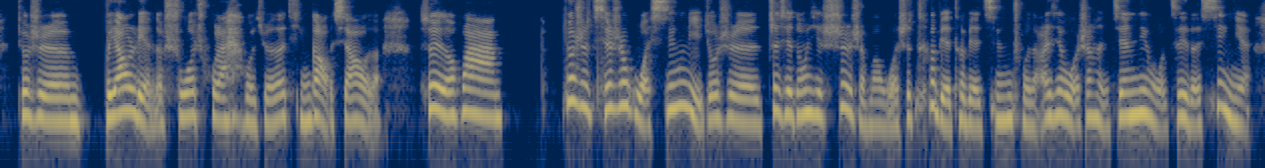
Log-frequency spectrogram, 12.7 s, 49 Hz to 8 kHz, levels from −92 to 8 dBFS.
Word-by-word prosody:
就 245 Hz, 0 st, +2 dB
是 205 Hz, -3 st, +1 dB, 0.2 s
不 225 Hz, -, +4 dB
要 265 Hz, +4 st, +6 dB
脸 220 Hz, -6 st, +3 dB
地 190 Hz, -, -5 dB
说 235 Hz, +5 st, 0 dB
出 235 Hz, 0 st, -6 dB
来， 205 Hz, -1 st, -1 dB, 0.2 s
我 195 Hz, -2 st, -3 dB
觉 190 Hz, +2 st, -5 dB
得 220 Hz, +3 st, -1 dB
挺 210 Hz, -2 st, -5 dB
搞 235 Hz, -, 0 dB
笑 205 Hz, -4 st, -1 dB
的。 -, -, -7 dB, 0.4 s
所 300 Hz, -, 0 dB
以 295 Hz, -, +7 dB
的 245 Hz, -2 st, +5 dB
话， 245 Hz, -3 st, +2 dB, 0.7 s
就 375 Hz, 0 st, +5 dB
是 320 Hz, -5 st, +1 dB
其 285 Hz, +4 st, +2 dB
实 320 Hz, +2 st, +1 dB
我 235 Hz, -, +2 dB
心 300 Hz, -, +3 dB
里 230 Hz, -, 0 dB
就 215 Hz, +3 st, -2 dB
是 200 Hz, -3 st, -3 dB
这 280 Hz, -1 st, -1 dB
些 250 Hz, 0 st, +2 dB
东 250 Hz, +2 st, +2 dB
西 245 Hz, -1 st, 0 dB
是 290 Hz, +4 st, -2 dB
什 190 Hz, -6 st, -6 dB
么， 180 Hz, 0 st, -8 dB
我 175 Hz, -, -5 dB
是 225 Hz, +5 st, -4 dB
特 330 Hz, +9 st, -3 dB
别 195 Hz, -, +2 dB
特 210 Hz, +3 st, -5 dB
别 180 Hz, -2 st, -2 dB
清 210 Hz, +5 st, -1 dB
楚 195 Hz, -5 st, -6 dB
的， 175 Hz, -, -7 dB
而 225 Hz, +1 st, -2 dB
且 245 Hz, +1 st, 0 dB
我 195 Hz, -5 st, 0 dB
是 235 Hz, +4 st, -4 dB
很 180 Hz, -7 st, -4 dB
坚 240 Hz, +3 st, +2 dB
定 255 Hz, -2 st, +4 dB
我 170 Hz, -4 st, -5 dB
自 230 Hz, +6 st, -5 dB
己 225 Hz, -, +3 dB
的 180 Hz, 0 st, -2 dB
信 305 Hz, -, -1 dB
念。 185 Hz, -2 st, -6 dB
225 Hz, 275 characters per minute, -23 LUFS, 200-255 Hz, 0.7 s, 以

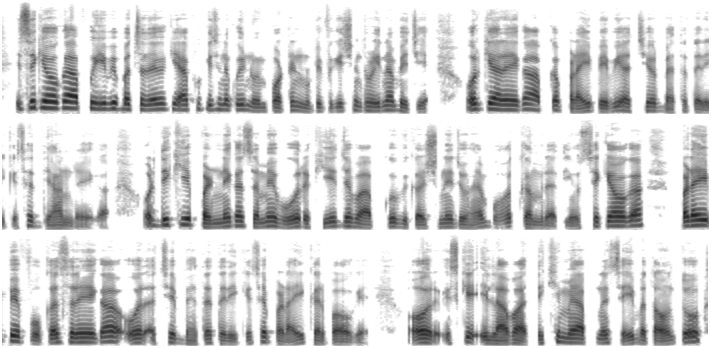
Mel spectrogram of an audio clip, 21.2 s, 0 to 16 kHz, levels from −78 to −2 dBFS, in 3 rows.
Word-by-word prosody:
इससे 220 Hz, +4 st, +4 dB
क्या 215 Hz, -1 st, +6 dB
होगा 205 Hz, 0 st, +6 dB
आपको 195 Hz, 0 st, +1 dB
ये 185 Hz, -1 st, +3 dB
भी 195 Hz, +1 st, +3 dB
पता 170 Hz, -2 st, +1 dB
चल 165 Hz, -, -1 dB
जाएगा 165 Hz, +2 st, +2 dB
कि 175 Hz, -, -1 dB
आपको 185 Hz, -, -11 dB
किसी 160 Hz, +1 st, -6 dB
ने 160 Hz, -, -1 dB
कोई -, -, +1 dB
इम्पोर्टेंट 120 Hz, -1 st, -4 dB
नोटिफ़िकेशन 120 Hz, +6 st, -6 dB
थोड़ी 125 Hz, -1 st, 0 dB
ना 150 Hz, +2 st, 0 dB
भेजी 105 Hz, -, -6 dB
है। -, -, -5 dB, 0.4 s
और 175 Hz, -, +5 dB
क्या 180 Hz, -2 st, +6 dB
रहेगा 160 Hz, +2 st, +3 dB
आपका 150 Hz, 0 st, -1 dB
पढ़ाई 100 Hz, +4 st, 0 dB
पे 105 Hz, -1 st, -1 dB
भी -, -, -2 dB
अच्छी 125 Hz, +1 st, -2 dB
और 125 Hz, -, -1 dB
बेहतर 90 Hz, -2 st, -7 dB
तरीके 80 Hz, -1 st, -6 dB
से 160 Hz, -, -4 dB
ध्यान 90 Hz, -, -6 dB
रहेगा। 75 Hz, -, -8 dB, 0.4 s
और -, -, +1 dB
देखिए 185 Hz, +3 st, +2 dB
पढ़ने 120 Hz, +5 st, +3 dB
का 155 Hz, -, +3 dB
समय 130 Hz, +4 st, +1 dB
वो 110 Hz, -, +2 dB
रखिए 125 Hz, +5 st, -3 dB
जब 140 Hz, -3 st, 0 dB
आपको 130 Hz, +7 st, -1 dB
विकर्षणें 115 Hz, +4 st, -3 dB
जो 100 Hz, -2 st, -4 dB
हैं 125 Hz, +6 st, -4 dB
बहुत 130 Hz, +2 st, -6 dB
कम 95 Hz, -2 st, -2 dB
रहती -, -, -2 dB, 0.2 s
है। 85 Hz, -, -4 dB
उससे 95 Hz, +10 st, -3 dB
क्या 150 Hz, -, +3 dB
होगा 150 Hz, +3 st, +4 dB, 0.4 s
पढ़ाई 165 Hz, +3 st, +7 dB
पे 175 Hz, -, +6 dB
फ़ोकस 130 Hz, +8 st, 0 dB
रहेगा 145 Hz, +2 st, +4 dB, 0.2 s
और 130 Hz, -, +3 dB
अच्छे 135 Hz, -, -2 dB
बेहतर 100 Hz, +5 st, -5 dB
तरीके 95 Hz, +1 st, -5 dB
से 155 Hz, -, -1 dB
पढ़ाई -, -, -1 dB
कर -, -, -2 dB
पाओगे। -, -, -2 dB, 0.5 s
और 415 Hz, -, +6 dB
इसके 155 Hz, -, -1 dB, 0.2 s
अलावा 100 Hz, -2 st, +3 dB
देखिए 135 Hz, +8 st, -4 dB
मैं 135 Hz, -1 st, +4 dB
आपने 125 Hz, 0 st, 0 dB
सही 125 Hz, -, -3 dB
बताऊँ 90 Hz, +3 st, 0 dB
तो -, -, +4 dB
135 Hz, 210 wpm, -23 LUFS, 110-165 Hz, 0.5 s, पढ़ाई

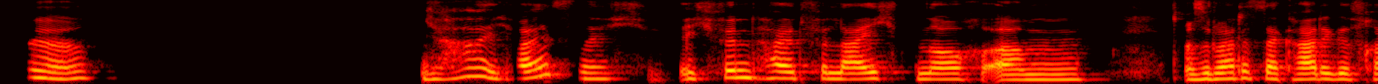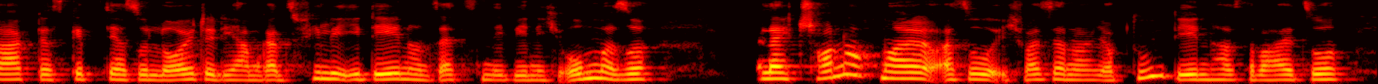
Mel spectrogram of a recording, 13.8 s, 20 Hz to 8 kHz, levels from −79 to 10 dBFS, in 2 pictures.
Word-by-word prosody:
Ja. 235 Hz, -2 st, 0 dB, 1.6 s
Ja, 220 Hz, +9 st, -4 dB
ich 220 Hz, -3 st, -3 dB
weiß 305 Hz, +11 st, 0 dB
nicht. 215 Hz, 0 st, -7 dB
Ich 215 Hz, 0 st, -6 dB
finde 255 Hz, -1 st, +1 dB
halt 230 Hz, -1 st, +2 dB
vielleicht 215 Hz, 0 st, 0 dB
noch, 200 Hz, 0 st, 0 dB
ähm 185 Hz, +1 st, -1 dB, 0.4 s
also 190 Hz, +2 st, 0 dB
du 210 Hz, -, +4 dB
hattest 225 Hz, +1 st, 0 dB
ja 210 Hz, -, +4 dB
grade 200 Hz, 0 st, +2 dB
gefragt 195 Hz, -1 st, -1 dB
es 180 Hz, 0 st, -1 dB
gibt 195 Hz, 0 st, -6 dB
ja 185 Hz, -, +2 dB
so 180 Hz, 0 st, -2 dB
Leute, 180 Hz, +2 st, +1 dB
die 175 Hz, 0 st, -3 dB
haben 165 Hz, -1 st, -4 dB
ganz 170 Hz, 0 st, -2 dB
viele 210 Hz, +2 st, +1 dB
Ideen 190 Hz, +2 st, +3 dB
und 175 Hz, -2 st, -3 dB
setzen 180 Hz, +1 st, -4 dB
die 170 Hz, -, -6 dB
wenig 165 Hz, 0 st, -5 dB
um 210 Hz, +7 st, +4 dB
also, 195 Hz, -2 st, +3 dB, 0.5 s
vielleicht 220 Hz, 0 st, +5 dB
schon 235 Hz, +5 st, +1 dB
noch 345 Hz, -2 st, +1 dB
mal 220 Hz, -2 st, +5 dB
also 185 Hz, +1 st, +1 dB
ich -, -, -7 dB
weiß 185 Hz, +1 st, -1 dB
ja 195 Hz, -, 0 dB
noch 175 Hz, -1 st, -3 dB
nicht, 165 Hz, -, -5 dB
ob 160 Hz, -, -10 dB
du 295 Hz, +6 st, +1 dB
Ideen 180 Hz, -, +2 dB
hast, 180 Hz, 0 st, -5 dB
aber 170 Hz, 0 st, -1 dB
halt 175 Hz, 0 st, -1 dB
so, 190 Hz, 0 st, +1 dB
195 Hz, 220 wpm, -24 LUFS, 180-220 Hz, 1.6 s, vielleicht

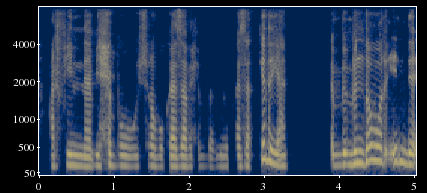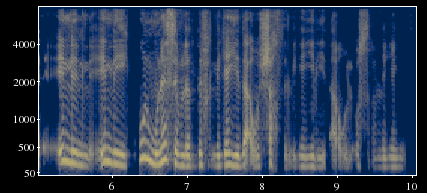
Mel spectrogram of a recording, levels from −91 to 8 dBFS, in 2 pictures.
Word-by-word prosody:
عارفين 175 Hz, -1 st, -1 dB
بيحبوا 175 Hz, -1 st, -2 dB
يشربوا 170 Hz, -1 st, -7 dB
كذا، 170 Hz, 0 st, 0 dB
بيحبوا 165 Hz, 0 st, -16 dB
يعملوا 165 Hz, +1 st, -14 dB
كذ، 175 Hz, +1 st, -4 dB
ا -, -, -3 dB
كده 280 Hz, -4 st, +4 dB
يعني. 185 Hz, -4 st, 0 dB, 0.6 s
أمب 185 Hz, +2 st, +1 dB
بندوُر 225 Hz, +6 st, +4 dB
إيه -, -, +1 dB
ال 225 Hz, -4 st, +1 dB, 0.3 s
إيه -, -, +5 dB
ال 240 Hz, -3 st, +4 dB
ال 190 Hz, -4 st, -1 dB
اللي 215 Hz, -5 st, +3 dB
يكون 245 Hz, -, 0 dB
مناسب 220 Hz, -1 st, +4 dB
للضيف 175 Hz, +2 st, -1 dB
اللي 175 Hz, -, -5 dB
جاي 185 Hz, -1 st, +2 dB
ده، -, -, +3 dB
أو -, -, -2 dB
الشخص 170 Hz, -, 0 dB
اللي 165 Hz, -, -14 dB
جاي 165 Hz, 0 st, -6 dB
لي، 160 Hz, -1 st, -9 dB
أو -, -, -8 dB
الأسرة 180 Hz, -, -12 dB
اللي 155 Hz, 0 st, -12 dB
جايين 155 Hz, 0 st, -10 dB
دي. -, -, -29 dB
180 Hz, 205 wpm, -23 LUFS, 170-205 Hz, 0.6 s, إيه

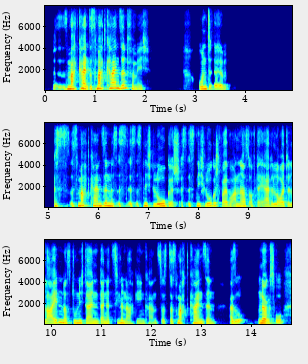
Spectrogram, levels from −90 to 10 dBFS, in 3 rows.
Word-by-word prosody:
Es 175 Hz, +3 st, -9 dB
macht 220 Hz, +1 st, +6 dB
kein 245 Hz, -2 st, +8 dB
es 205 Hz, -, -1 dB
macht 245 Hz, +1 st, +7 dB
keinen 270 Hz, +1 st, +6 dB
Sinn 270 Hz, +3 st, +3 dB
für 280 Hz, -, -5 dB
mich. -, -, -10 dB, 0.9 s
Und, 210 Hz, 0 st, +1 dB
ähm -, -, -2 dB, 1.5 s
es 210 Hz, +1 st, -3 dB
es 210 Hz, +2 st, -6 dB
macht 235 Hz, +1 st, +3 dB
keinen 225 Hz, -3 st, +2 dB
Sinn, 230 Hz, +1 st, +3 dB
es 210 Hz, 0 st, -1 dB
ist 200 Hz, +3 st, -7 dB
es -, -, -6 dB
ist 220 Hz, +4 st, -11 dB
nicht 220 Hz, -1 st, -2 dB
logisch. 190 Hz, -6 st, +2 dB
Es 170 Hz, -, -11 dB
ist 200 Hz, +2 st, -9 dB
nicht 205 Hz, -1 st, -3 dB
logisch, 230 Hz, +4 st, -1 dB
weil 185 Hz, 0 st, -1 dB
woanders 200 Hz, +2 st, -2 dB
auf 195 Hz, 0 st, -8 dB
der -, -, -9 dB
Erde 185 Hz, +1 st, -2 dB
Leute 185 Hz, 0 st, -2 dB
leiden, 180 Hz, +10 st, 0 dB
dass 215 Hz, 0 st, -3 dB
du 210 Hz, -1 st, -5 dB
nicht 210 Hz, 0 st, -2 dB
deinen 190 Hz, -2 st, -1 dB
deine 180 Hz, -1 st, -4 dB
Zielen 205 Hz, +4 st, -3 dB
nachgehen 145 Hz, -4 st, -9 dB
kannst. -, -, -12 dB
Das 155 Hz, +1 st, -10 dB
das 170 Hz, +2 st, -8 dB
macht 190 Hz, 0 st, -1 dB
keinen 195 Hz, -4 st, 0 dB
Sinn. 155 Hz, -5 st, -6 dB, 0.2 s
Also 170 Hz, -3 st, -3 dB, 0.2 s
nirgendswo. 155 Hz, -8 st, +2 dB
200 Hz, 195 wpm, -23 LUFS, 180-220 Hz, 1.5 s, kein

